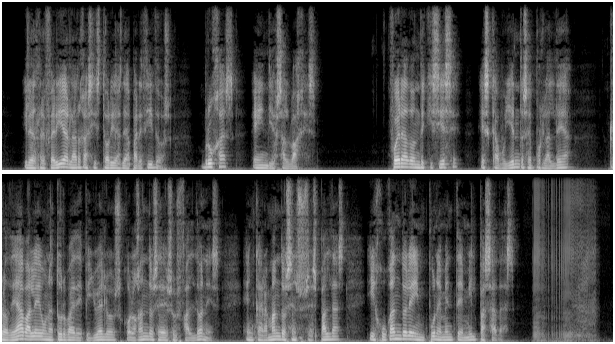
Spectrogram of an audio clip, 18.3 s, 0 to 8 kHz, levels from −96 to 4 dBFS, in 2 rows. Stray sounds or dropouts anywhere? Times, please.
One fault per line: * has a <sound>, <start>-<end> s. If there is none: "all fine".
* has a squeak, 17.1-18.2 s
